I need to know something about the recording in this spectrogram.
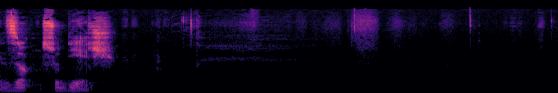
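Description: A pen nib scratches softly on paper.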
